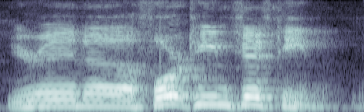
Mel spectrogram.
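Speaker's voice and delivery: high, loud quoted announcement; imitating Chris. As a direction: act out someone calling out a spot number. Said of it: "He goes".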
